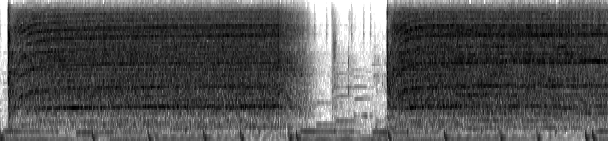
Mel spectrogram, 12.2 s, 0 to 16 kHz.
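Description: Fuel pump on an RB25-powered R33 Skyline buzzing as it primes, heard under a loud steady whir of an already-running engine and tool noise, with a brief quieter gap of whining hum in the middle.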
